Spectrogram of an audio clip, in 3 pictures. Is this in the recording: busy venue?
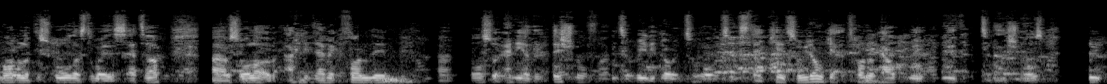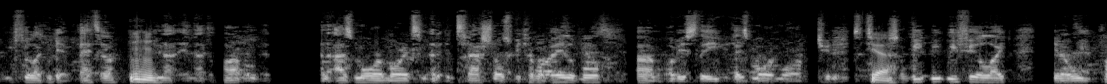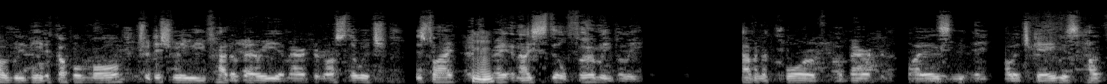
yes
